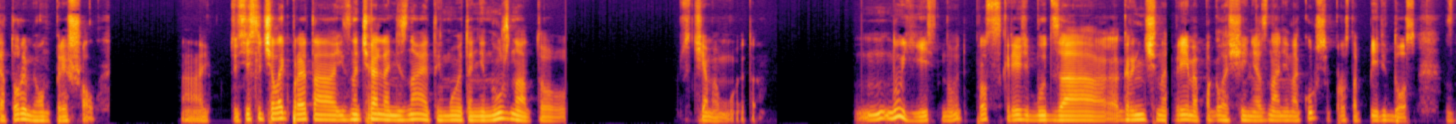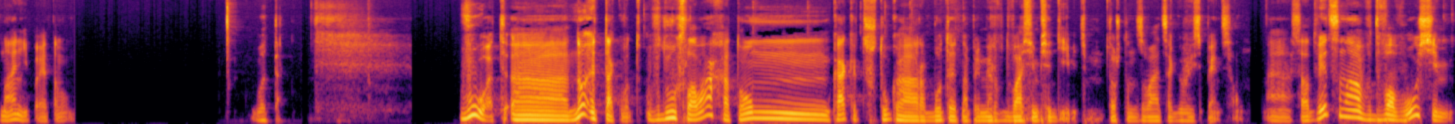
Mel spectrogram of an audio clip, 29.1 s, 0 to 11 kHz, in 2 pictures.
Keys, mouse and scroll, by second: 20.3-25.3 middle drag, 27.8-29.1 drag.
